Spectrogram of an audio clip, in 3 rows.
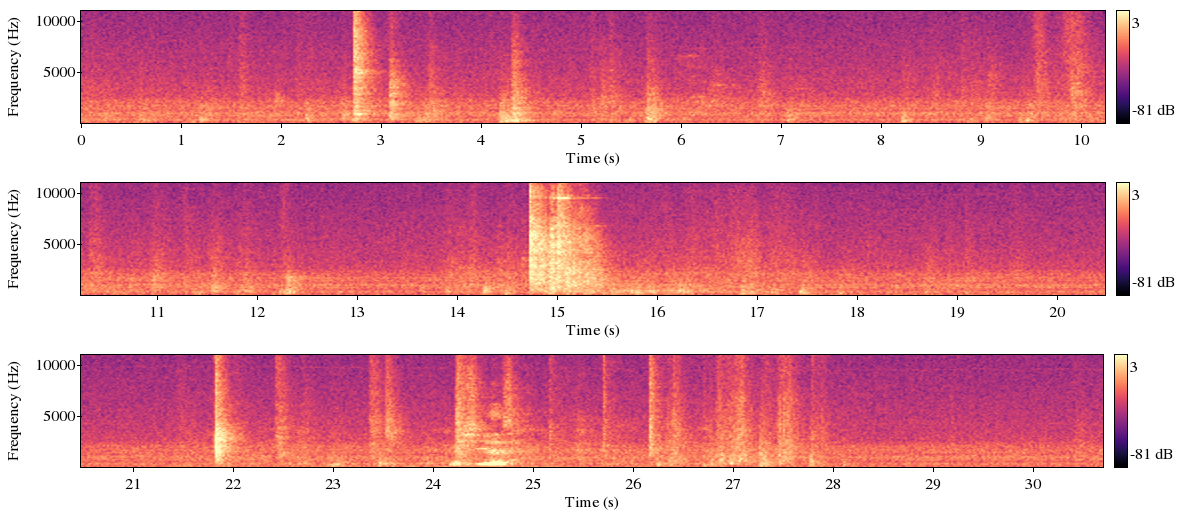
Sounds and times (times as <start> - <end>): Speech: 24.2 - 25.0.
